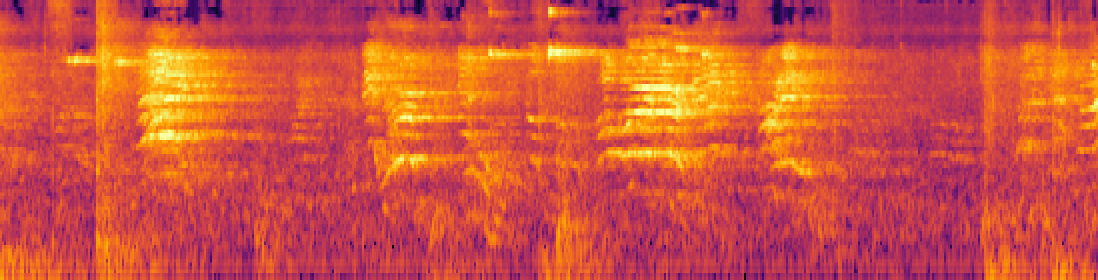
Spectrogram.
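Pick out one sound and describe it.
A volleyball is struck with a sharp smack in an echoing gym.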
